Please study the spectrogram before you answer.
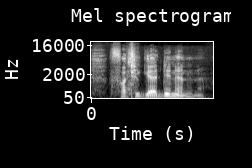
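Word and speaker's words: Ffos-y-gerddinen: nelson is originally called fosse gerdinan which is pronounced fussy girdin yeah i can imagine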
